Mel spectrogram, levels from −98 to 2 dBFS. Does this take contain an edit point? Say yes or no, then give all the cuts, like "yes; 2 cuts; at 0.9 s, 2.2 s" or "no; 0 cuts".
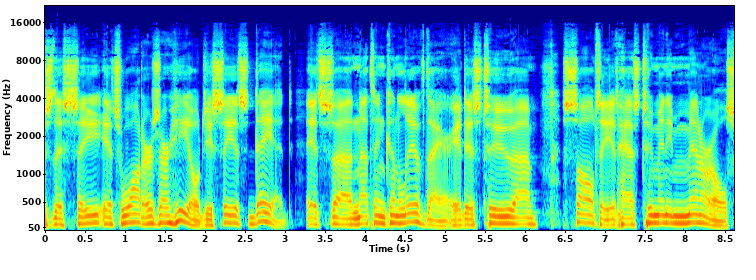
no; 0 cuts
